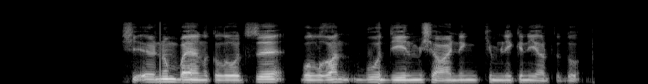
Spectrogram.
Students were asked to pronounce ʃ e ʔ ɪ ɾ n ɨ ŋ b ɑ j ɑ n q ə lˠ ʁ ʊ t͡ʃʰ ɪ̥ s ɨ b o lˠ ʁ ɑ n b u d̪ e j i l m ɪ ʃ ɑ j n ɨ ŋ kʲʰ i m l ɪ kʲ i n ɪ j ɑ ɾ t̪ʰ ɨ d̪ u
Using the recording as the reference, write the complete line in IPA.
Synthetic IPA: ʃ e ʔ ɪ ɾ n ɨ ŋ b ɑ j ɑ n q ə lˠ ʁ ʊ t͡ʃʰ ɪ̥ s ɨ b o lˠ ʁ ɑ n b u d̪ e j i l m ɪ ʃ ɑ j n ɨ ŋ kʲʰ i m l ɪ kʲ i n ɪ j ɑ ɾ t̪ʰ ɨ d̪ u

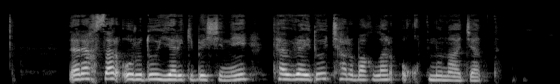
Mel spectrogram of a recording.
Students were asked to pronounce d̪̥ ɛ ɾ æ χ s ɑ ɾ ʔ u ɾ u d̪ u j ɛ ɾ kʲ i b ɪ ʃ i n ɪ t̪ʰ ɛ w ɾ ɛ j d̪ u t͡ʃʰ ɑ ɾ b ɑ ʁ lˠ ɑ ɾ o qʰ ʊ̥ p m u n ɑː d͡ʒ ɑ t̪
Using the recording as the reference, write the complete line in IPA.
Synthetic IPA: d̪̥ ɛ ɾ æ χ s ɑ ɾ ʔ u ɾ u d̪ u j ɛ ɾ ɡʲ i b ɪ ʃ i n ɪ t̪ʰ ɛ w ɾ ɛ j d̪ u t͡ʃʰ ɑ ɾ b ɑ ʁ lˠ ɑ ɾ o qʰ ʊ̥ p m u n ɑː d͡ʒ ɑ t̪

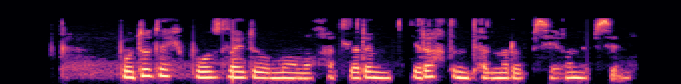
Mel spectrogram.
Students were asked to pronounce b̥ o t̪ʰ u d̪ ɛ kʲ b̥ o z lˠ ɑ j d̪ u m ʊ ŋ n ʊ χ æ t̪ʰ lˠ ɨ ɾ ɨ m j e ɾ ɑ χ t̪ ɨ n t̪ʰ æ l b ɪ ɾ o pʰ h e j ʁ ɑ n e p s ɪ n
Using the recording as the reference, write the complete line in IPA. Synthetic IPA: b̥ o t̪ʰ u d̪ ɛ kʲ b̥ o z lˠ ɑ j d̪ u m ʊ ŋ n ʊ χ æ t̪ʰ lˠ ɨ ɾ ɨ m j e ɾ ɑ χ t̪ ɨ n t̪ʰ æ l m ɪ ɾ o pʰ s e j ʁ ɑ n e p s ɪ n

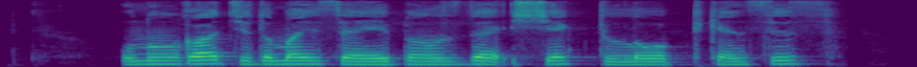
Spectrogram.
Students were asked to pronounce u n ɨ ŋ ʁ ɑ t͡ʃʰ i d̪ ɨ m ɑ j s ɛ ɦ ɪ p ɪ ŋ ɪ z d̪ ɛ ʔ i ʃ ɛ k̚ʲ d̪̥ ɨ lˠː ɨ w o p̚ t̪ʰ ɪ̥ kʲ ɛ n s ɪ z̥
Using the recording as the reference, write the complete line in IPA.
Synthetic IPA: u n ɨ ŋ ʁ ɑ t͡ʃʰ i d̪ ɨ m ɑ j s ɛ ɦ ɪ p ɪ ŋ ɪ z d̪ ɛ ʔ i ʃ ɛ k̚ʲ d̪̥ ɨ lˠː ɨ w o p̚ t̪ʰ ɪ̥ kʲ ɛ n s ɪ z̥

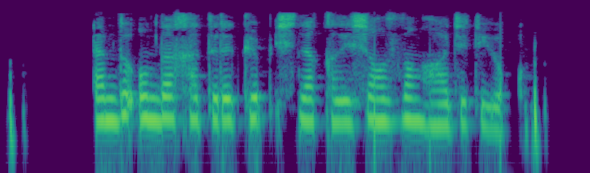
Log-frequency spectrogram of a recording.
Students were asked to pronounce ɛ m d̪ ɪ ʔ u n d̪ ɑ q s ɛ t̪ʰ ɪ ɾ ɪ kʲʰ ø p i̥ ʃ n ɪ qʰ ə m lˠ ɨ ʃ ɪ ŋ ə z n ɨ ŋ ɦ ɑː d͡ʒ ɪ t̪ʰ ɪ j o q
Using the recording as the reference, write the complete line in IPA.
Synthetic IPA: ɛ m d̪ ɪ ʔ u n d̪ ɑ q χ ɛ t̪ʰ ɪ ɾ ɪ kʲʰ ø p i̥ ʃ n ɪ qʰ ə lˠ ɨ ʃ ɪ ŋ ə z n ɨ ŋ ɦ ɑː d͡ʒ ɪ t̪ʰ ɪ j o q

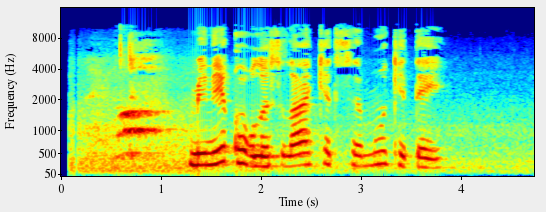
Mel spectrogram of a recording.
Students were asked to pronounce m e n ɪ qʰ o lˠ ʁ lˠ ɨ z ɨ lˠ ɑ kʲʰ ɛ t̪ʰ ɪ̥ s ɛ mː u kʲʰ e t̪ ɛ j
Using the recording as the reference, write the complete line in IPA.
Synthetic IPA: m e n ɪ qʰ o ʁ lˠ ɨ s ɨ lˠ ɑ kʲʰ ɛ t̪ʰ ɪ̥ s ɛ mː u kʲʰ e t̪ ɛ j

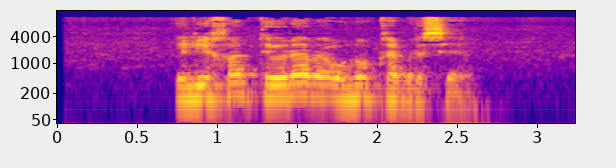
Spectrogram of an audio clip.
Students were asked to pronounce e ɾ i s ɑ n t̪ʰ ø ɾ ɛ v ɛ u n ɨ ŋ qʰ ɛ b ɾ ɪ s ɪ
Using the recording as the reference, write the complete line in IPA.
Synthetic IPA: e l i χ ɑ n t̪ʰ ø ɾ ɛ v ɛ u n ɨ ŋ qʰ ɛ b ɾ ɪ s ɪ

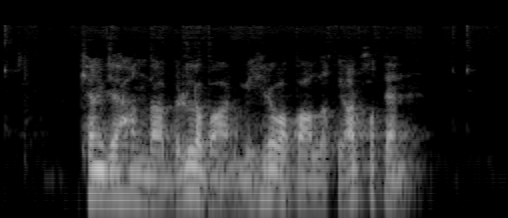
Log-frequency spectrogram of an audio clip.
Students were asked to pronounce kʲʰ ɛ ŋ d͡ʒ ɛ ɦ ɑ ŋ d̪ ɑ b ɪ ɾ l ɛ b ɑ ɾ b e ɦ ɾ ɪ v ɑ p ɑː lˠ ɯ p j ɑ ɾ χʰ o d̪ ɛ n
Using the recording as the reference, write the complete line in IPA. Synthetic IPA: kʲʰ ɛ ŋ d͡ʒ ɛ ɦ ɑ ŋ d̪ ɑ b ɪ ɾ l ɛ b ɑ ɾ m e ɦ ɾ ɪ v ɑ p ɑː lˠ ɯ q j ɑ ɾ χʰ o t̪ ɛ n

